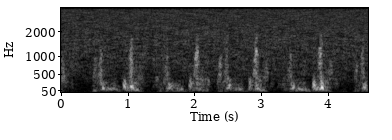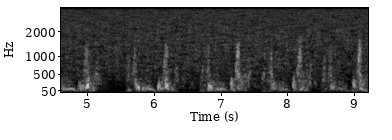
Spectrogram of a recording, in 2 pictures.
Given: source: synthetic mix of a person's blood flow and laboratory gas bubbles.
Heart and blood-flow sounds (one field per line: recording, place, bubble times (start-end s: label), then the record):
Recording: Doppler ultrasound of blood flow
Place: precordium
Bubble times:
no bubbles
From the record:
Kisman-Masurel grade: 000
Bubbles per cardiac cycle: 0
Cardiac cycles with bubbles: 0%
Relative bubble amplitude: no bubbles discernible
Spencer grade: 0 (complete lack of bubble signals)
